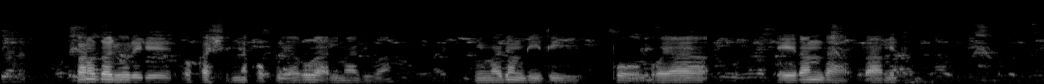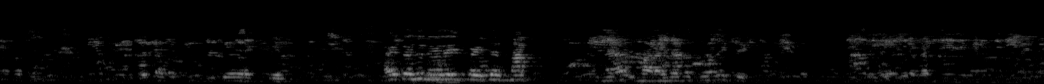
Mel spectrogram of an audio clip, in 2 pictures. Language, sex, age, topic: Oshiwambo, male, 36-49, finance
